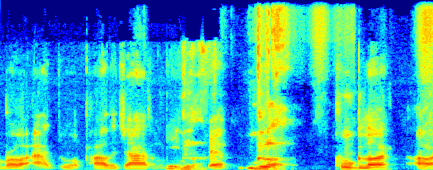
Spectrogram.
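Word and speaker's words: Coogler: I want to give a special shout out to Ryan Cougar. If I'm saying your last name wrong, bro, I do apologize. Kugler.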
